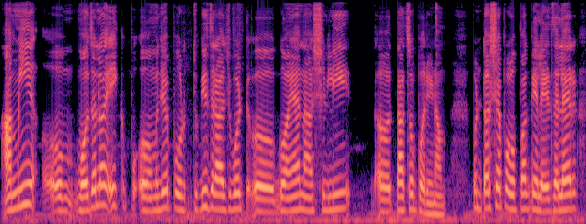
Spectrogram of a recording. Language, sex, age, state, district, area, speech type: Goan Konkani, female, 30-45, Goa, Ponda, rural, spontaneous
